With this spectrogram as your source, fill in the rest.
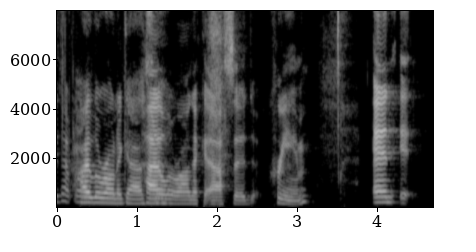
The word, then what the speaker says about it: hyaluronic: So I was I looked at a cream last night that's some sort of firming and huronic acid. I can't even say it. How do you say that word? Hyaluronic acid.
